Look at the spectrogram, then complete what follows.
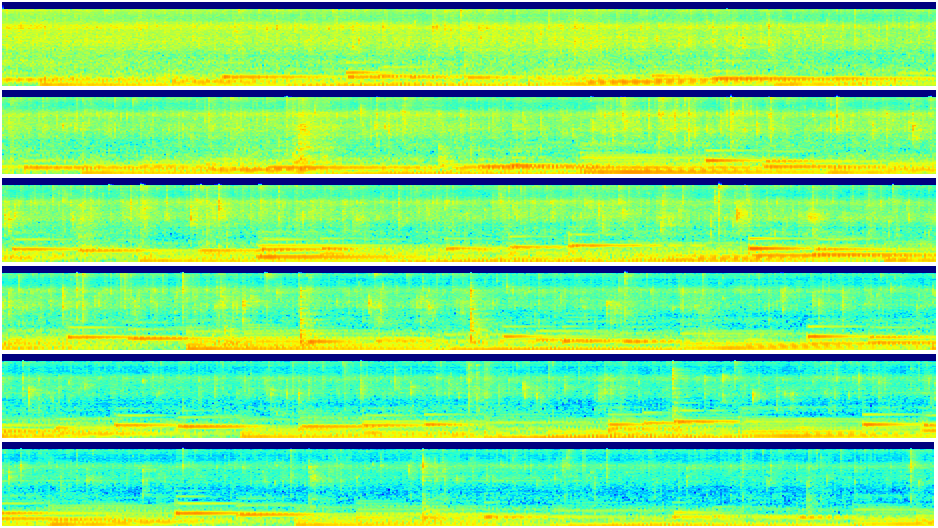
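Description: An egg and Maggi noodle mixture sizzling as it fries in hot oil in a nonstick pan, loudest at first and settling down, with a utensil clicking against the pan now and then as it is stirred. Soft background music plays underneath.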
